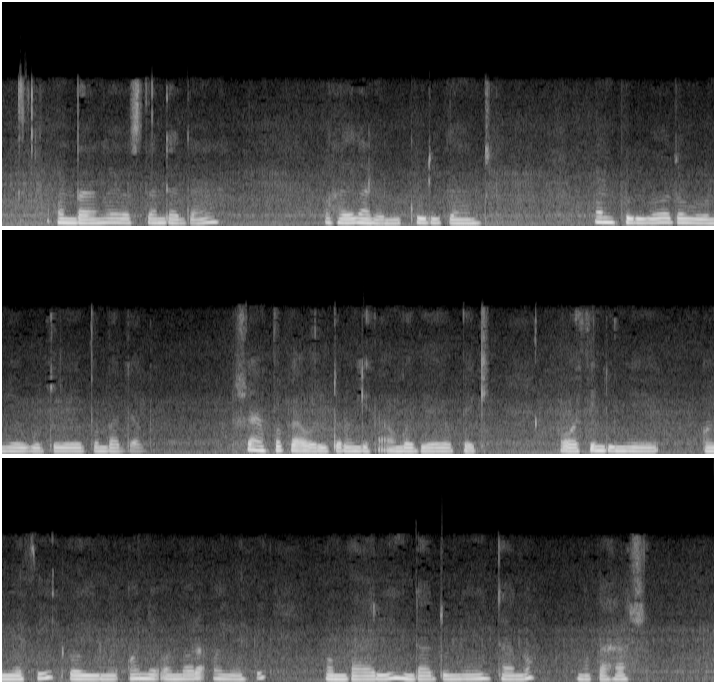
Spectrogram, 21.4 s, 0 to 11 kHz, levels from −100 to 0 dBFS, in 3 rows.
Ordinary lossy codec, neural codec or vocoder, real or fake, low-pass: AAC, 32 kbps; none; real; 7.2 kHz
